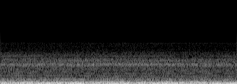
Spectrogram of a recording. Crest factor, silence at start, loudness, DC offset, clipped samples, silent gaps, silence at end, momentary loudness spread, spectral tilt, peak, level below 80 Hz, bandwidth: 10 dB; 0 s; -25 LUFS; under 0.1%; under 0.1%; none; 0 s; 2 LU; -12.5 dB/octave; -6 dBFS; -18 dBFS; 1.8 kHz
